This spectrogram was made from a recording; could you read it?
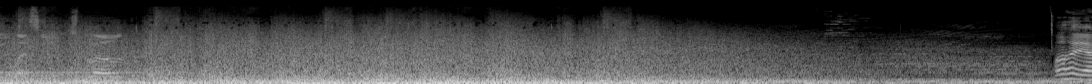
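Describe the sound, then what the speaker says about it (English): A ship blowing apart in Star Trek Online: a loud, sustained roaring blast that rumbles for several seconds and slowly fades, with faint electronic game tones rising near the end. "let's see it explode"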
